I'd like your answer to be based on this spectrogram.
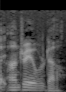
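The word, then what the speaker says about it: Øvredal: Well, thankfully, is it André Overdahl? Is that how you pronounce it? – Yeah, André Overdahl.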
